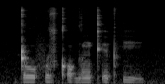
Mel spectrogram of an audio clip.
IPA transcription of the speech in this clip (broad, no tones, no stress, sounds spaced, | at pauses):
ʈ o f ʊ z kʼ ɔ ɡ ʌ ŋ kʼ e pʰ i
